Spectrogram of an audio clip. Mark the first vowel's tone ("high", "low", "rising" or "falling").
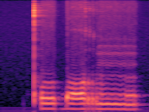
low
